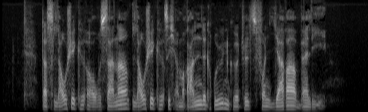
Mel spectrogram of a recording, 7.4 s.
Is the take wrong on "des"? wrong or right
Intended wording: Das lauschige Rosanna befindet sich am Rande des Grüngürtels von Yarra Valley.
wrong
